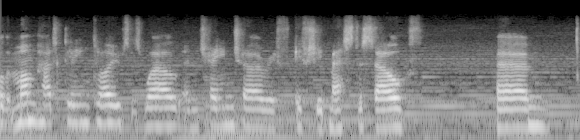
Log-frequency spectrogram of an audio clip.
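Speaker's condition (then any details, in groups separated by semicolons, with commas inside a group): No condition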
